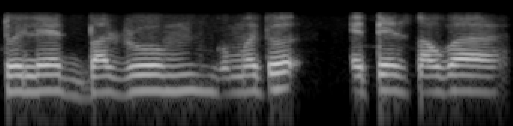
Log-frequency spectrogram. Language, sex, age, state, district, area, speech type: Manipuri, male, 18-30, Manipur, Senapati, rural, conversation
